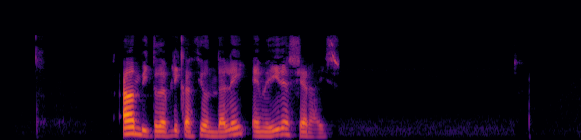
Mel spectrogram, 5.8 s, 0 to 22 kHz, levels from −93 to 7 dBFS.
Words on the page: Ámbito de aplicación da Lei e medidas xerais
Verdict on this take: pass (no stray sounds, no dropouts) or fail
pass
